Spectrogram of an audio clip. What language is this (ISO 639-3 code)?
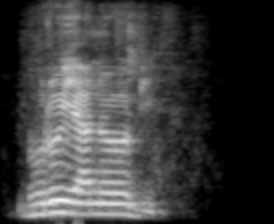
ibo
